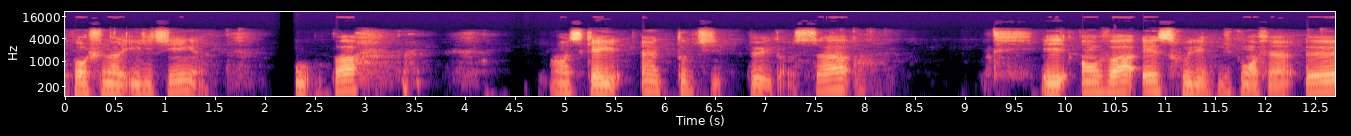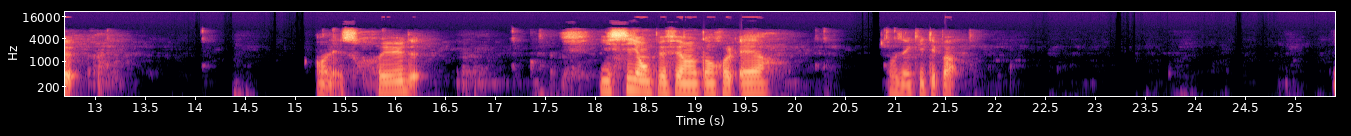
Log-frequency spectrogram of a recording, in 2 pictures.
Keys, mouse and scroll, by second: 3.3-4.2 scroll up 1, 4.2 s, 8.1 Tab, 8.9 Tab, 9.1 scroll down 1, 9.3-10.3 middle drag, 10.3-10.7 scroll down 1, 10.7 scroll up 1, 11.5 e, 13.1 click, 14.5 e, 15.9 click, 17.5-18.6 middle drag, 18.6 ctrl+r, 21.7-24.8 middle drag.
